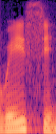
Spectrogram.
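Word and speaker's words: 微信: 뭐 중국 발음으로 웨이신 이렇게 이야기하는데 위챗을 사용하는데 위챗에는 어떤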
